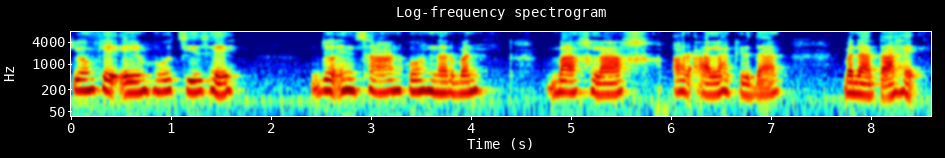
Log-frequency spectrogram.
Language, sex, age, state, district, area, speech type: Urdu, other, 60+, Telangana, Hyderabad, urban, spontaneous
